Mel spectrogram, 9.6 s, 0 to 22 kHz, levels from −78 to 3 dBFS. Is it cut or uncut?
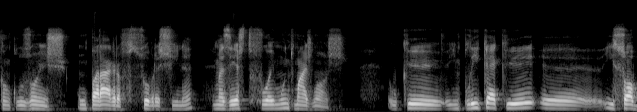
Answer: uncut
